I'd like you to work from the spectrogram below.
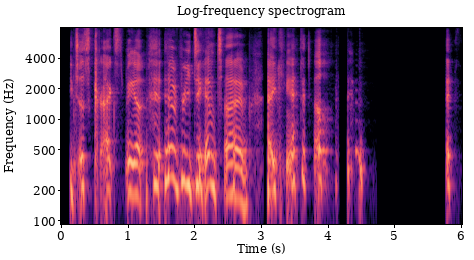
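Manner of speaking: usual speaking voice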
